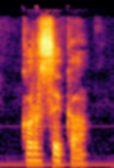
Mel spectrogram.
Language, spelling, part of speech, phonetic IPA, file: Polish, Korsyka, proper noun, [kɔrˈsɨka], Pl-Korsyka.ogg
